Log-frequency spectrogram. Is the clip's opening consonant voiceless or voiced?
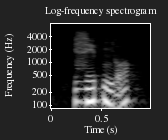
voiced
